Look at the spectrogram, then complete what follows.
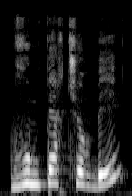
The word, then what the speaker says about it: vous me perturbez: devient toucher à rien vous me perturbez là aussi la prononciation est différente de l'écrit le me devient m on supprime le E vous me perturbez vous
